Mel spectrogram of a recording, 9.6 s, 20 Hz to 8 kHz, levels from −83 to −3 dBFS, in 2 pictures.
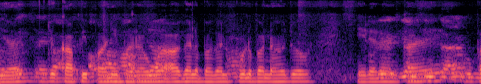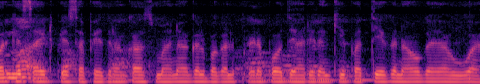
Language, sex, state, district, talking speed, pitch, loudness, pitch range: Hindi, male, West Bengal, Malda, 195 wpm, 120 Hz, -29 LUFS, 120-125 Hz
